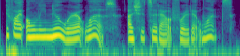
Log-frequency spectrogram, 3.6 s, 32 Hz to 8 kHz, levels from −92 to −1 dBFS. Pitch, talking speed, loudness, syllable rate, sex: 195 Hz, 250 wpm, -16 LUFS, 5.4 syllables/s, female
